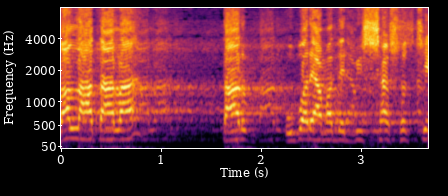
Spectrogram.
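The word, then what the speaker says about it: الله: নাম আল্লাহ বলেন তো আল্লাহ আল্লাহ নয় কিন্তু আল্লাহ হচ্ছে অশুদ্ধ শুদ্ধ হচ্ছে আল্লাহ বলার সময় মুখটা গোল হয়ে যাবে বলেন তো সবাই উচ্চারণ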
